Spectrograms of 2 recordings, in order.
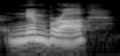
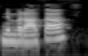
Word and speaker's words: Nimrata: Clearly painting her as, quote unquote, foreign by calling her Nimbra. And by the way, the comedy bit, I know it's not her fault, but it's actually pronounced Nimrata. So, I mean, I don't expect most people to pronounce Nikki Haley's birth name correctly.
